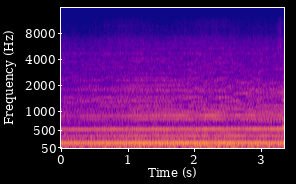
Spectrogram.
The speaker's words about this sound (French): On est déjà à 140. Pour une R5, c'est pas mal. 150.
